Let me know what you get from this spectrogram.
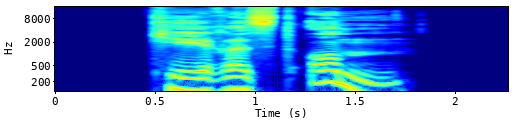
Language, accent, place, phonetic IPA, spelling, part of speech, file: German, Germany, Berlin, [ˌkeːʁəst ˈʊm], kehrest um, verb, De-kehrest um.ogg
- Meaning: second-person singular subjunctive I of umkehren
